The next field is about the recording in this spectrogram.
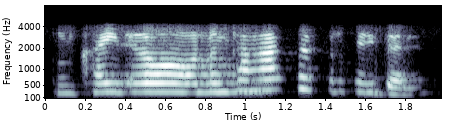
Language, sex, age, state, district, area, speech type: Bodo, female, 18-30, Assam, Kokrajhar, rural, conversation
